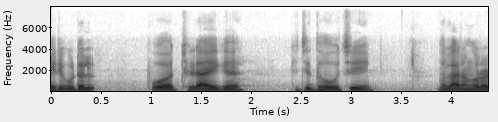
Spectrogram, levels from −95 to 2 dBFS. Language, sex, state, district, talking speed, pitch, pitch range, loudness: Odia, male, Odisha, Sambalpur, 150 wpm, 155 Hz, 150-160 Hz, -17 LUFS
